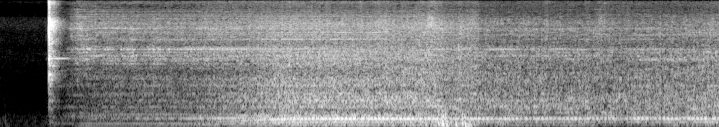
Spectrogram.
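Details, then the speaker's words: Vintage Eaton Viking dehumidifier with Tecumseh compressor and Electrohome fan motor with aluminium blades: low steady drone with an uneven shaking buzz underneath, about four pulses a second, from the unbalanced fan blade. "There is a bit of a vibration still, but it's just that fan blade is just so that whole fan just shakes so much."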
